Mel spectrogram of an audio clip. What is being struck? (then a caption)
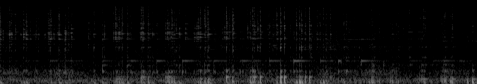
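Stainless steel mug. A hollow stainless steel mug with a handle, held by hand near the microphone, is tapped with fingertips and nails. The result is a quick run of soft, dull, low taps with short clicky high edges, each dying away almost at once over a faint steady background hum.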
